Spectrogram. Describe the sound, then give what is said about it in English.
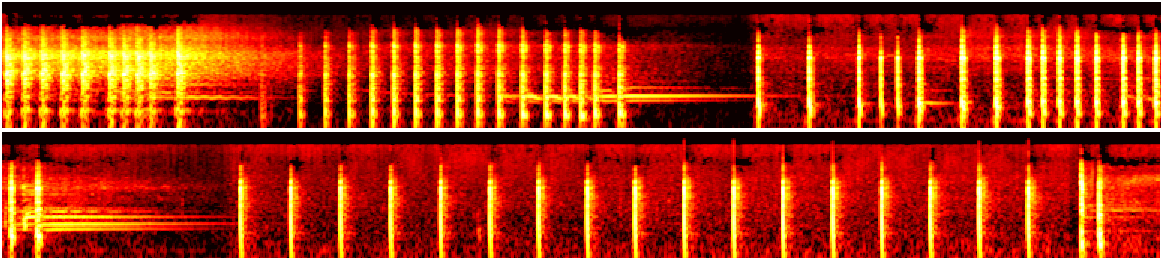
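Underwater breeding calls of a wild walrus, recorded underwater in the Canadian High Arctic: long trains of sharp, crisp knocks that speed up and slow down, broken by ringing, bell-like tones that swell between the bursts. No one speaks. “This medley of breeding sounds includes knocks and bells.”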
